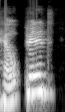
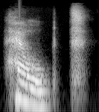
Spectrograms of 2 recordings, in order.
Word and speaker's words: helped: I helped him, não vou pronunciar o e, então não é helped, e sim helped.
